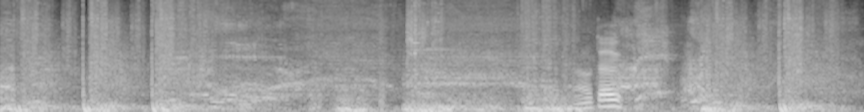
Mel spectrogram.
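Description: A shotgun fires in loud, booming blasts.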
